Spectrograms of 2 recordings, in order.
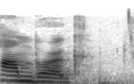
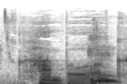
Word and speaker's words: Hamburg: And I believe it's pronounced Hamburg. – Hamburg. Exactly. And also, I know how to pronounce Georg's name now correctly, but I don't know if I can do it.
